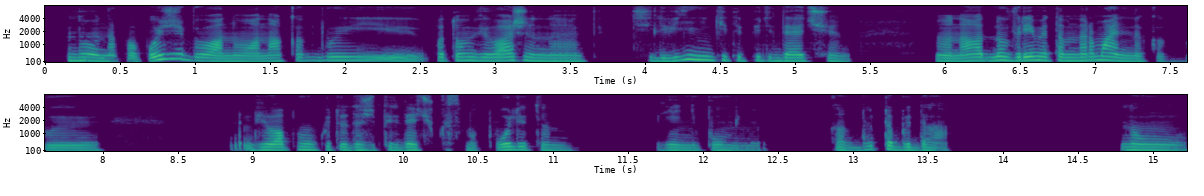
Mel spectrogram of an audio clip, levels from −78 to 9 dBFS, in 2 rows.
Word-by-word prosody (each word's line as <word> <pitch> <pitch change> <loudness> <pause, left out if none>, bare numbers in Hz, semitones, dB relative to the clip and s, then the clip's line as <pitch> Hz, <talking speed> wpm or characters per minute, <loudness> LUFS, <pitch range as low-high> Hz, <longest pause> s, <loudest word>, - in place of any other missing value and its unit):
Ну 170 -1 +3
она 145 -1 0
попозже 235 - +3
была. 160 -7 +3
Но 140 0 0
она 145 +3 0
как 165 +2 -7
бы, 180 +1 -1
и, 80 - -2
потом 175 +1 0
вела 170 +1 +3
же 180 -2 +2
на 150 -1 0
п - - -17 0.3
телевидении 175 +7 +1
какие-то 185 -1 -3
передачи. 155 -4 0 0.6
Ну, 145 - +2
она 150 +4 +3
одно 170 +2 +4
время, 180 +2 +5
там, 170 -1 +1
нормально 170 -5 +3
как 130 -1 -14
бы, 130 0 -3 0.9
э, - - -14
вела 150 0 +4
помню 155 0 -1
какую-то 145 - -3
даже 140 -2 -2
передачу 145 -1 -1
Cosmopolitan. 140 -1 -2 0.5
Я 140 -1 -2
не 130 -1 -4
помню. 125 -2 -6 0.4
Как 145 -3 -4
будто 175 +5 0
бы 150 -2 0
да. 135 -1 -3 1.2
Ну. 145 -3 0
150 Hz, 160 wpm, -26 LUFS, 140-170 Hz, 1.2 s, время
